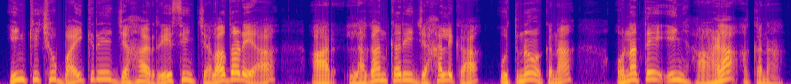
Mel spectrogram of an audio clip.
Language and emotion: Santali, surprised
